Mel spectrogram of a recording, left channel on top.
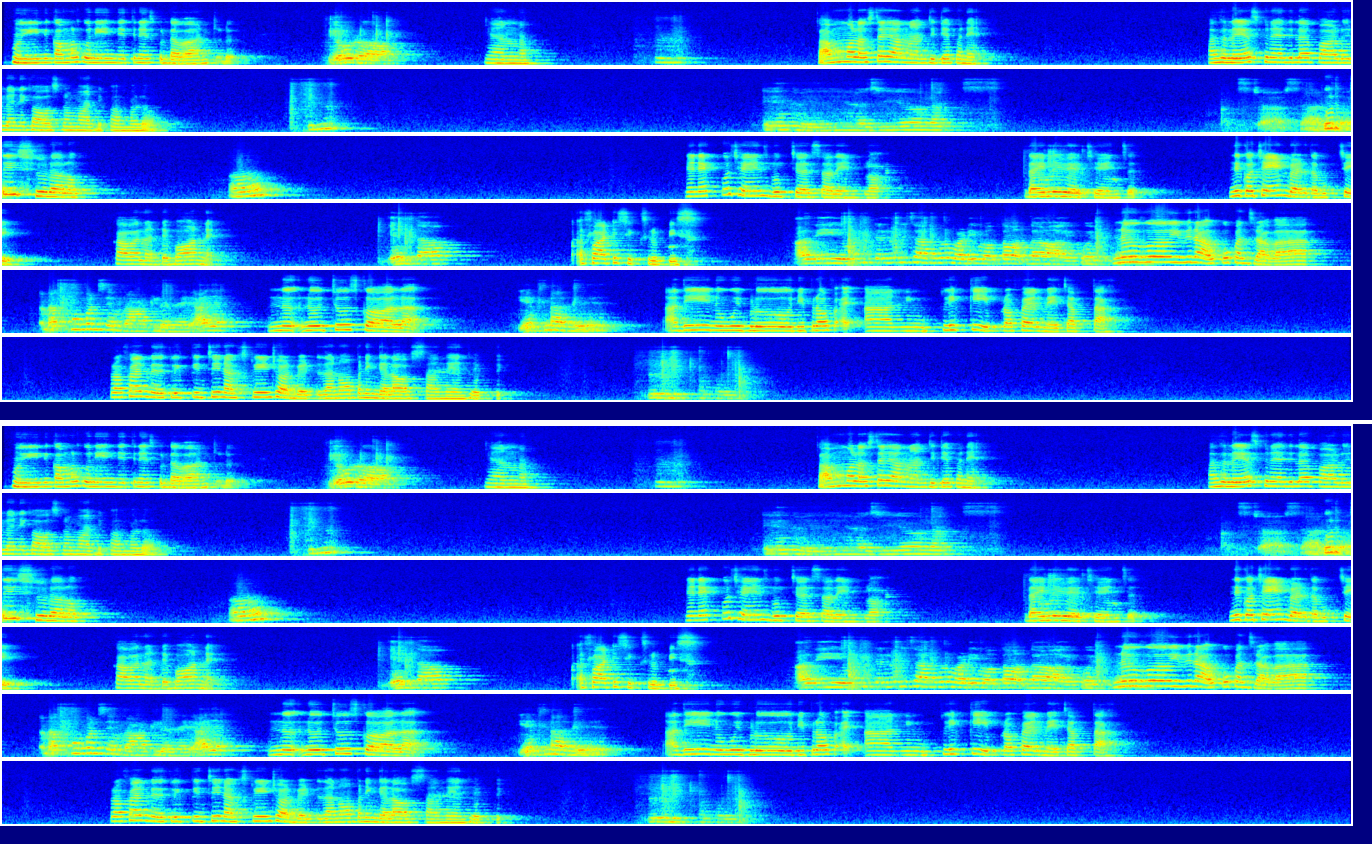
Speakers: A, on the left; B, on the left.
A: ఇన్ని కమ్మలు కొనిన్ని ఎత్తిన ఉండవాంటడు
B: ఎవరా
A: ఏన్న
B: అ
A: కమ్మలస్తాయి నా అందిటే పనే అసలు వేసుకునేదిలా పాడు లే నీకు అవస్ త మాటి కమ్మలు
B: ఇ ఏంది మీ అజియో లక్స్ ఆక్స్ చార్ సను
A: కుర్తీస్
B: వర్స్
A: చూడాలి
B: ఆ
A: నేను ఎక్కువ చైయిన్స్ బుక్ చేసా దింట్లో డైలీ
B: ఉహు
A: వేర్ చైన్స్ నీకు ఒక చైన్ పెడతా బుక్ చెయ్యి కావాలంటే బాగున్నాయి
B: ఎంత
A: ఫార్టీ సిక్స్ రుపీస్
B: అది మళ్ళీ డెలివరీ ఛార్జ్ కూడా పడి మొత్తం అంతా ఎక్కువైపోతది
A: నువ్వు ఇవి రావు కూపన్స్ రావా
B: నా కూపన్సేమ్ రాట్లేదే అఐ
A: ను నువ్వు చూసుకోవాలా
B: ఎట్లా అది
A: అది నువ్వు ఇప్పుడు నీ ప్రొఫై ఆ క్లిక్కి ప్రొఫైల్ మీద చెప్తా ప్రొఫైల్ మీద క్లిక్ ఇచ్చి నాకు స్క్రీన్ షాట్ పెట్టు దాని ఓపెనింగ్ ఎలా వస్తాంది అని చెప్పి
B: ఉ సప్పా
